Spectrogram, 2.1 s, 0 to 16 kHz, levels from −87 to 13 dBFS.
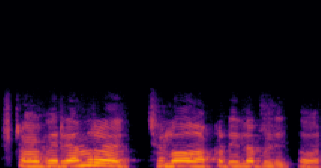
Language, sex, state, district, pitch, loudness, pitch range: Kannada, female, Karnataka, Bijapur, 235 Hz, -13 LUFS, 220-245 Hz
